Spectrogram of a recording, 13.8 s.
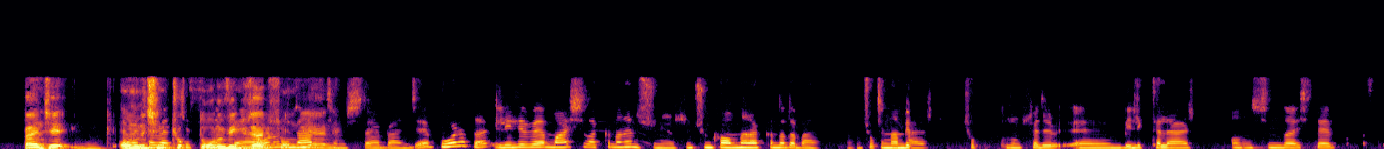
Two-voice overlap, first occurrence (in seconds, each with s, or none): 1.2 s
